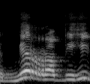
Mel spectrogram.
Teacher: بلا غنہ، کیونکہ مر ربہ جیسے کہ نون ہے ہی نہیں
